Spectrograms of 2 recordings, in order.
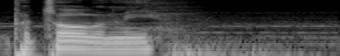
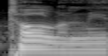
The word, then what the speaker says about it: Ptolemy: Just put Ptolemy, or Ptolemy, that's how you pronounce it, yeah.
